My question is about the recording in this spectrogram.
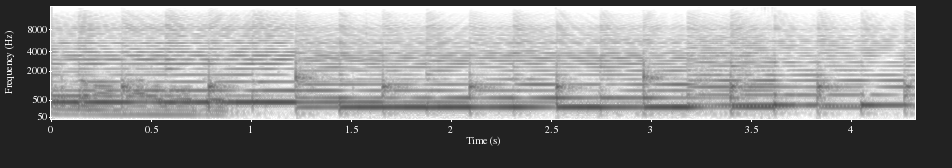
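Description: Synthesizer melody played back through Logic Pro's arpeggiator, its notes changing several times a second over longer held lower notes.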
